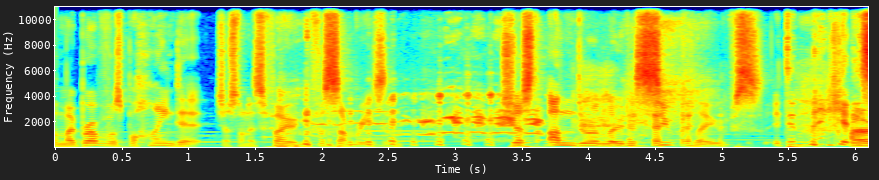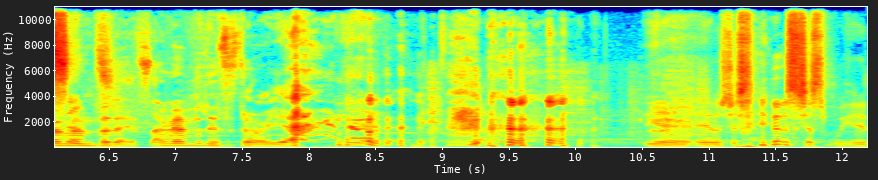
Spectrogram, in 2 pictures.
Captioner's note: laughter; more laughter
